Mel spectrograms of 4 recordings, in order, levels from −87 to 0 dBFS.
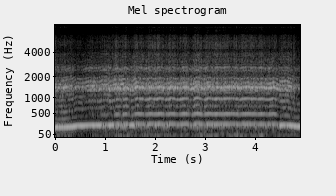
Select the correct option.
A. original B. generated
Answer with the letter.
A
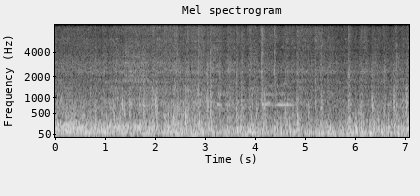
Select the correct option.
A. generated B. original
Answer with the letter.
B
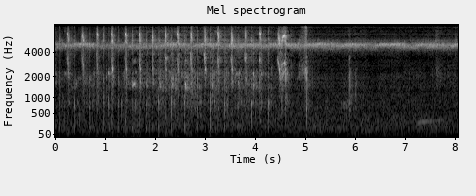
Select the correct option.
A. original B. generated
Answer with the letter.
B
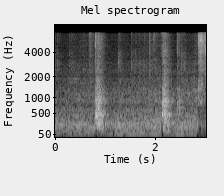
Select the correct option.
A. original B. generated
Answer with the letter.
B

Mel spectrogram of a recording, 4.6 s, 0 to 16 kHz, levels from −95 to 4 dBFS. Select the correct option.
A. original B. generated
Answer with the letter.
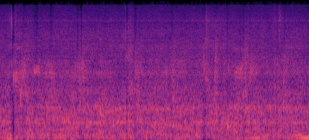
B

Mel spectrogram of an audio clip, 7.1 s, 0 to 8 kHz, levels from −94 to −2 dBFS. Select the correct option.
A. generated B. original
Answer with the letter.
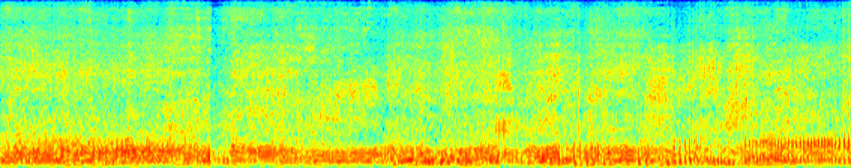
A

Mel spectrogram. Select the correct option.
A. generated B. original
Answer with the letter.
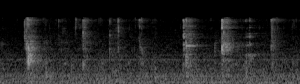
B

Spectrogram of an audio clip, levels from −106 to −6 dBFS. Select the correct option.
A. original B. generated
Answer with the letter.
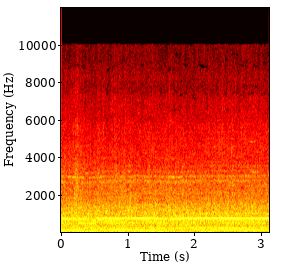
A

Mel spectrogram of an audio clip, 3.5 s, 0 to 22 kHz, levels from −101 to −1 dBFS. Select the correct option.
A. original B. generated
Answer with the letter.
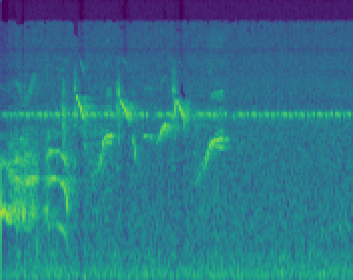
A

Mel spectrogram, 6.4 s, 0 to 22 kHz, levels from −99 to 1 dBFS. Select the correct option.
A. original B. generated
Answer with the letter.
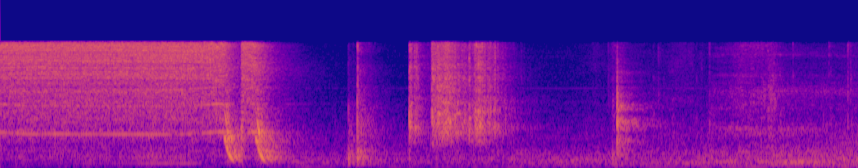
A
